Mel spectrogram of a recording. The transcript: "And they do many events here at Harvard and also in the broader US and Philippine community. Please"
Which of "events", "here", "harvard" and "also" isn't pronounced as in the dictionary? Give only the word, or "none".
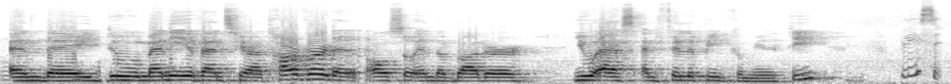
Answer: none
